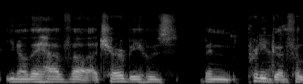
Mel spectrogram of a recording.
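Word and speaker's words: Acerbi: solid cherry that's how you say his name a cherry b yeah we gotta you gotta teach us more italian pronunciation is a ch and ch is a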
